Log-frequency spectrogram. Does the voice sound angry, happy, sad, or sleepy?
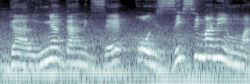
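angry. It is said in an angry voice. "Com muita braveza"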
